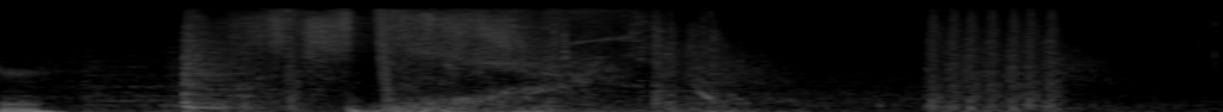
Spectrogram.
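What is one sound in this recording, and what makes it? Energy blasts and heavy hits crash in bursts during a fight.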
